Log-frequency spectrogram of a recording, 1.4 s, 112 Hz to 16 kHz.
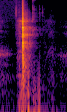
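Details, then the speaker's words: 2007 Porsche Cayman 987 with flood-killed rear control module: rear hatch latch actuator powered directly from a booster pack via blue wire: single solid clunk as the latch releases; normal latch release. "as long as I will catch this blue wire hopefully in this cross we should hear the click"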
